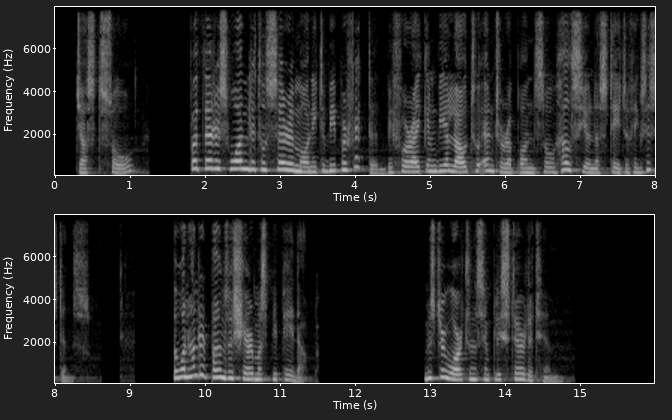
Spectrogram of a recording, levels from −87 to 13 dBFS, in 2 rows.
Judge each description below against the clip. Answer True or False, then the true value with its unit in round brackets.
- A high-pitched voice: True (255 Hz)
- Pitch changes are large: True (7.2 semitones)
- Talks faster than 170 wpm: False (145 wpm)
